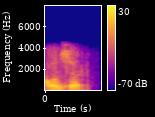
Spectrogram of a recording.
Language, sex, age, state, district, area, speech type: Telugu, male, 18-30, Telangana, Hanamkonda, urban, conversation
